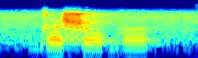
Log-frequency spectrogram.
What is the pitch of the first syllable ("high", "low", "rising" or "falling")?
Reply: high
